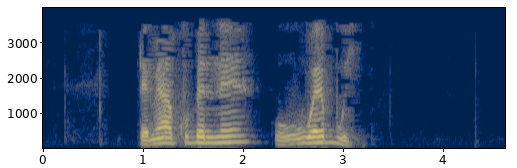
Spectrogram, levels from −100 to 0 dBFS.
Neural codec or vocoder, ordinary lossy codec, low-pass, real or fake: vocoder, 22.05 kHz, 80 mel bands, WaveNeXt; MP3, 16 kbps; 3.6 kHz; fake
